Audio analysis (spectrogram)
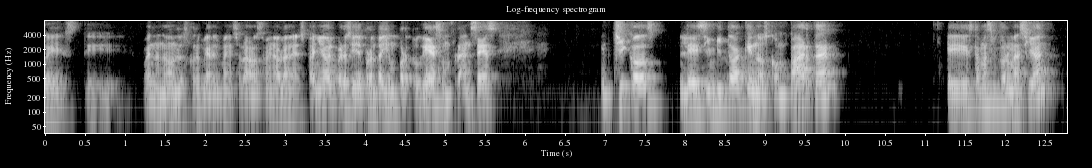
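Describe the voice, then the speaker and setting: A man's voice: mid-range voice, expressive, normal speed, bright, forceful tone. A man giving a chatty live-streamed motivational talk, often checking in with his listeners. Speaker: motivational speaker. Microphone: laptop microphone.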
